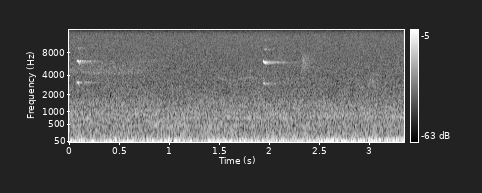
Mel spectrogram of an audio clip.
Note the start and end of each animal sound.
[0.00, 3.35] Rose-breasted Grosbeak (Pheucticus ludovicianus)

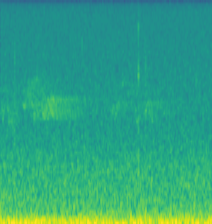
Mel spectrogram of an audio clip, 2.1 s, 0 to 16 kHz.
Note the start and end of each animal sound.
[0.00, 2.12] Red-eyed Vireo (Vireo olivaceus)

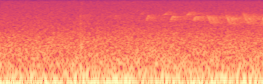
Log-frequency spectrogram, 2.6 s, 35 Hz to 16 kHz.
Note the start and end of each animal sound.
[1.22, 2.64] Northern Waterthrush (Parkesia noveboracensis)

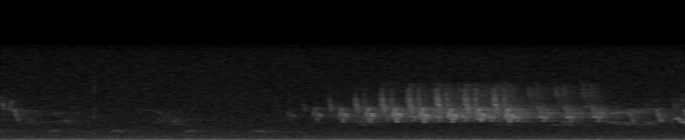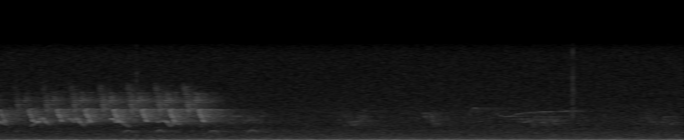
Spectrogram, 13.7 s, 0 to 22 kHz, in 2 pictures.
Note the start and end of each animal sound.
[0.00, 0.71] Ovenbird (Seiurus aurocapilla)
[0.00, 3.32] American Crow (Corvus brachyrhynchos)
[0.00, 13.70] Red-eyed Vireo (Vireo olivaceus)
[2.85, 9.11] Ovenbird (Seiurus aurocapilla)
[6.38, 9.07] Scarlet Tanager (Piranga olivacea)
[7.80, 10.79] American Crow (Corvus brachyrhynchos)
[11.36, 13.01] Eastern Wood-Pewee (Contopus virens)

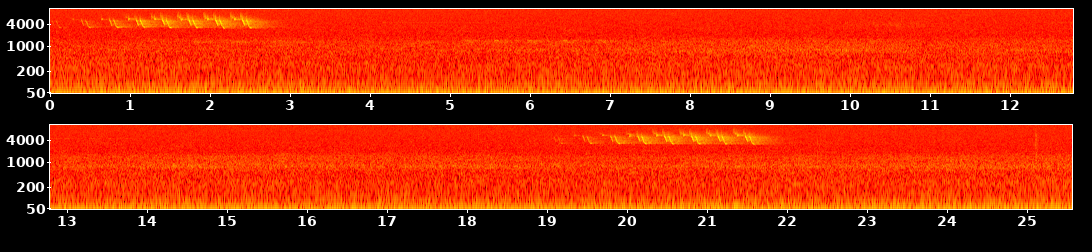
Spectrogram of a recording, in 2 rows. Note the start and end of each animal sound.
[0.00, 2.79] Ovenbird (Seiurus aurocapilla)
[1.71, 7.31] American Crow (Corvus brachyrhynchos)
[18.89, 21.86] Ovenbird (Seiurus aurocapilla)

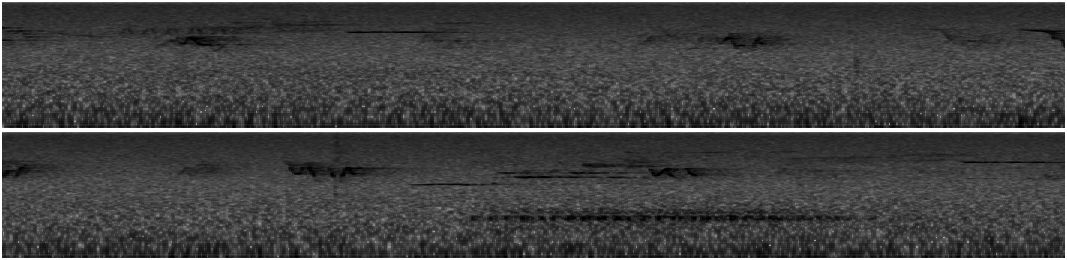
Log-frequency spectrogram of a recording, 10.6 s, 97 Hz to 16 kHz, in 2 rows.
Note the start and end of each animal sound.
[0.00, 10.63] Red-eyed Vireo (Vireo olivaceus)
[0.03, 1.54] Black-throated Blue Warbler (Setophaga caerulescens)
[1.36, 2.56] Black-throated Green Warbler (Setophaga virens)
[7.33, 8.56] Hermit Thrush (Catharus guttatus)
[7.58, 9.50] Pileated Woodpecker (Dryocopus pileatus)
[9.14, 10.63] Black-throated Green Warbler (Setophaga virens)

